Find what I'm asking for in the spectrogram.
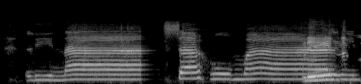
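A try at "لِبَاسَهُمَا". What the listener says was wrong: Bukan Lina itu titiknya di bawah. Liba ya jauh ya. Lina sama Liba. Cuma salah titik ya. Salah titik bunyinya jauh. Liba jangan Lina ya.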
